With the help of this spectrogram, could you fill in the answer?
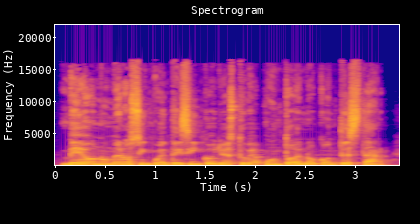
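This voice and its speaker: A man's voice: fairly high pitch, fairly quick, warm tone. A young man from Mexico hosting a casual podcast chat, talkative and fond of trying out accents. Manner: chatty, playfully imitates accents. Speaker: podcast host.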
